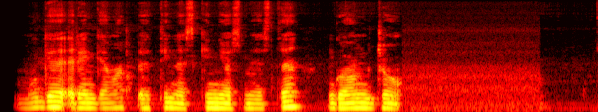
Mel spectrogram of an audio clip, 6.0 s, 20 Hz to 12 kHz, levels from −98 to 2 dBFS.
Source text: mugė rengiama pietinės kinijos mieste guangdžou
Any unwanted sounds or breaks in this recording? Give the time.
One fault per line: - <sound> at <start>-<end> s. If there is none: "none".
none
